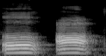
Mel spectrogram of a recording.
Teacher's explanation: कंठ से बोला जाता है हमारा अ आ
